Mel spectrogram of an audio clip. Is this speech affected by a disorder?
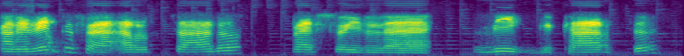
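Yes: Duchenne muscular dystrophy; walked until age 10, then first electric wheelchair due to disease; age 37, uses electric wheelchair.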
